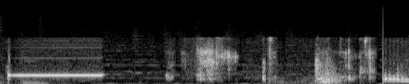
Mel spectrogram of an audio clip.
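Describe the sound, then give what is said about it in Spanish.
A telephone dial tone sounds steadily for about a second as a phone is dialed, then gives way to several brief, irregular noises. “A ver qué pasa, ahí se está marcando, no haga ruido, por favor.”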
